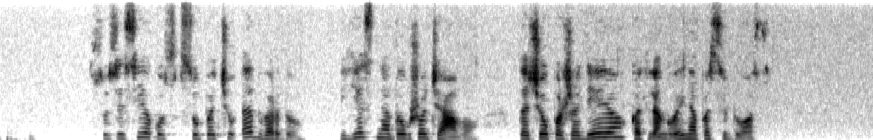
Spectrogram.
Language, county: Lithuanian, Vilnius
